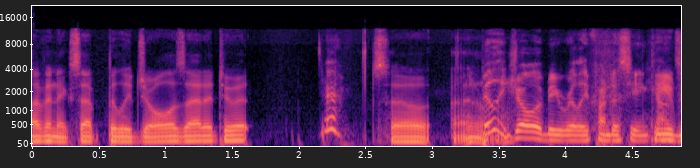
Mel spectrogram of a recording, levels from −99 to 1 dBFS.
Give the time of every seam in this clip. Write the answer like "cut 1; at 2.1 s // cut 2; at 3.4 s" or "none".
none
